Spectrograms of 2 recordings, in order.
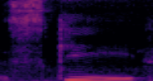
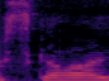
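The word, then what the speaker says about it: Skie: I know that the game wants me to pronounce her name ski but that's it just sounds really dumb to me so I call her Sky instead of hmm you know what never mind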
